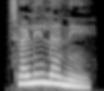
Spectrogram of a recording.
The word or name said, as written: ಚಳಿಲ್ಲನೆ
